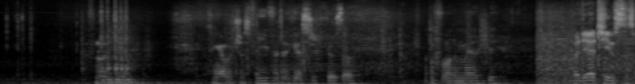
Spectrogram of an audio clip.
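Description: A door handle rattles as a door opens.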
